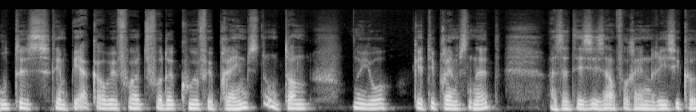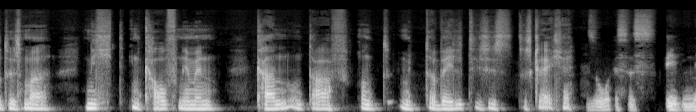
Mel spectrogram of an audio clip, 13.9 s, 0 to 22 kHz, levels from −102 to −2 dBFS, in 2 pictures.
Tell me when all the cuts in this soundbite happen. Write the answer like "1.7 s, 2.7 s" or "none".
4.7 s, 12.8 s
